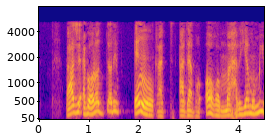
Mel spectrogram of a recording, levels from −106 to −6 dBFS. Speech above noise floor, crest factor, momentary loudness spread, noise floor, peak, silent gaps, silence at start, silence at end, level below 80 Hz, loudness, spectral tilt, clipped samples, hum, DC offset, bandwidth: 38 dB; 16 dB; 10 LU; -58 dBFS; -4 dBFS; none; 0.55 s; 0 s; -56 dBFS; -21 LUFS; -11.5 dB/octave; under 0.1%; none; under 0.1%; 5.4 kHz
